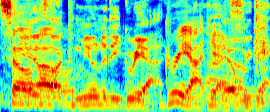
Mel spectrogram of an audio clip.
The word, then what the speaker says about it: griot: She is our community Girat. That's how you say it, right? Girat? Piper. Gerard. You know, the African person that goes around with the information. Wow, man, why you gonna pick a... Griot. Yeah, there you go, Griot.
